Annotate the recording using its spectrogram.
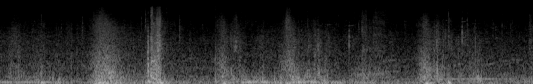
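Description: Heavy thumps land one after another.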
